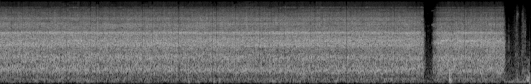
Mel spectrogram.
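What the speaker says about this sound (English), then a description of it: "today I have my drill with an eraser wheel on it" A power drill fitted with an eraser wheel whines continuously at high speed on a WRX's body, with a steady, grinding hiss, cutting out briefly twice near the end.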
